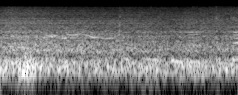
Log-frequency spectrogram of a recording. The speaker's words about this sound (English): No, I'm recording the sound of the sea now.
